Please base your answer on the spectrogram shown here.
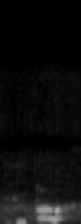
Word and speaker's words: Aether: I thought I read God of Upper Air is actually pronounced Ether and I just like I just call Aether instead.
